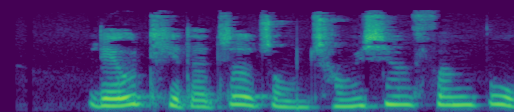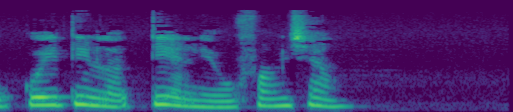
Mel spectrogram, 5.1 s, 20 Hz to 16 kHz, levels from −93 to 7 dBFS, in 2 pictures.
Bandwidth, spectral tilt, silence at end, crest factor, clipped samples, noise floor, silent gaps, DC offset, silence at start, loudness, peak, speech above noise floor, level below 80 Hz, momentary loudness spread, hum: 11.5 kHz; -4 dB/octave; 0.8 s; 18 dB; under 0.1%; -70 dBFS; none; under 0.1%; 0.45 s; -21 LUFS; -4 dBFS; 48 dB; -74 dBFS; 9 LU; none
